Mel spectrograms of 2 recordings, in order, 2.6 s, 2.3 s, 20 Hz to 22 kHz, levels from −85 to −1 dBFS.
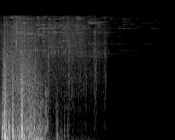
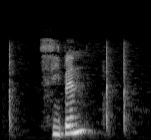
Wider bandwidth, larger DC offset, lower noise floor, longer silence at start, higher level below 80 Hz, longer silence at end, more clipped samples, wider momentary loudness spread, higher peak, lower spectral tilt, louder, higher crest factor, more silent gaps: first, 14.5 kHz vs 7.4 kHz; neither; first, -71 dBFS vs -48 dBFS; second, 0 s vs 0.15 s; first, -40 dBFS vs -70 dBFS; first, 1.15 s vs 0.4 s; neither; second, 19 LU vs 22 LU; about the same, -6 dBFS vs -6 dBFS; about the same, -5 dB/octave vs -5.5 dB/octave; second, -29 LUFS vs -20 LUFS; about the same, 24 dB vs 20 dB; neither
